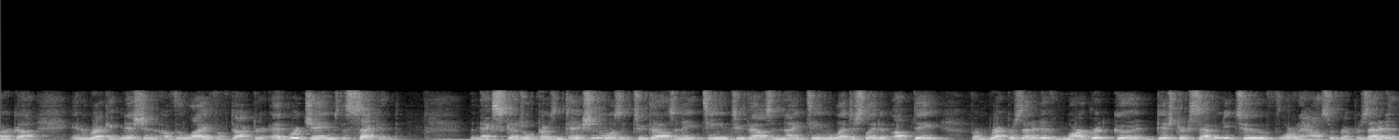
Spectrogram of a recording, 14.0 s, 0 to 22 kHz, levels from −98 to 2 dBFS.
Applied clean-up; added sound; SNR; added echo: none; Boom; 16 dB; reverberation time 0.4 s.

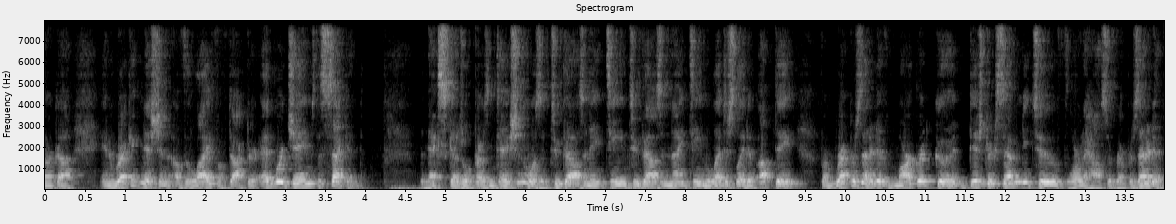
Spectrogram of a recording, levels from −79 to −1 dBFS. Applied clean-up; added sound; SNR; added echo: neural separator model SepFormer DNS4.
